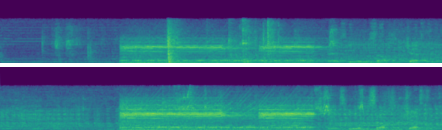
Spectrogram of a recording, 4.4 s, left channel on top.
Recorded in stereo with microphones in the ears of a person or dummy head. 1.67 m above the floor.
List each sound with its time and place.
1.2 s an alarm: 65° right (ahead or behind), 5.5 m
3.2 s a man speaking: 80° right, 7.5 m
